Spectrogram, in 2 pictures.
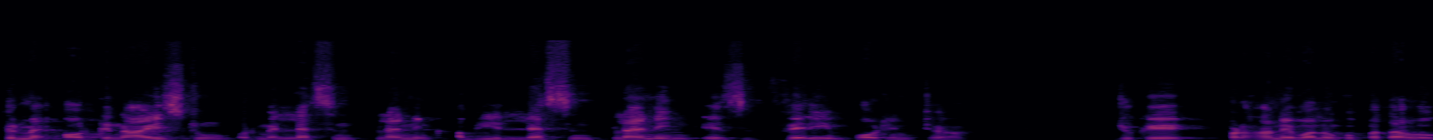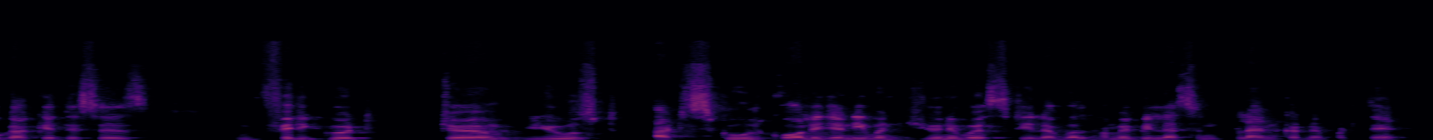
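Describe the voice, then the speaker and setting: A man giving a recorded lesson on teacher interviews, explaining slowly and modelling sample answers with careful stress. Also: mid-range voice, darkish tone. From Pakistan. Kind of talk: recorded lesson, mixing Hindi-Urdu and English.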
